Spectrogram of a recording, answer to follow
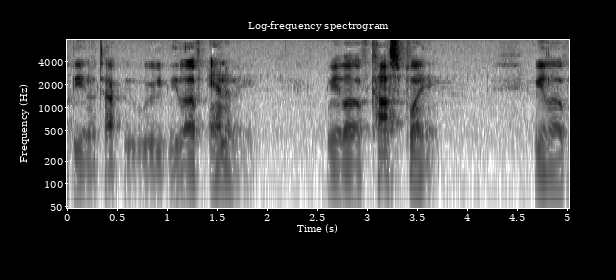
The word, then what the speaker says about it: anime: for the record well most people pronounce um pronounce it as anime it's actually anime but either way people will know what you're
